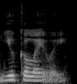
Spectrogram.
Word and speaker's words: ukulele: So that's how you say it, ukulele. – Yep. – This is how it wants to come off my tongue, ukulele. – Uh-huh. – But I know that the way that whoever created the instrument or whoever feels like they have an ownership over it says that you have to pronounce it ukulele.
